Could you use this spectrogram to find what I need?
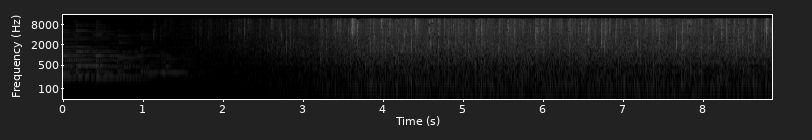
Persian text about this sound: از شروع باران آنقدری گذشته بود که آب در شیب خیابان سرازیر شود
